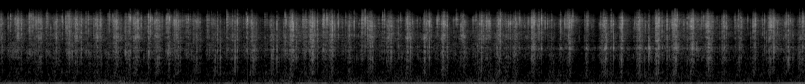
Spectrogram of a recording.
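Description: A clear plastic jar with a white lid, nearly full of green and blue decorative stones, is shaken by hand so the stones rattle inside. The result is a dense, steady stream of bright, crisp clicking and rattling in quick pulses, almost entirely high-pitched with almost no low end.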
